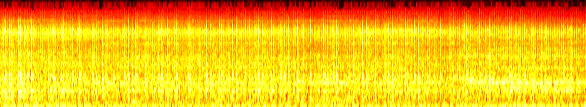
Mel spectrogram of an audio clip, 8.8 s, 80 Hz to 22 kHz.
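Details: 2011 Honda Fit petrol engine idling: steady, busy metallic rattle riding over the engine; cause not identified.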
